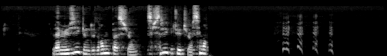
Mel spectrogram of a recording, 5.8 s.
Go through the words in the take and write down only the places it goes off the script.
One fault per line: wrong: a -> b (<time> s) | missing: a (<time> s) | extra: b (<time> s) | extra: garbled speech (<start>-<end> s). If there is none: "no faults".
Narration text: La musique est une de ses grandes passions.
missing: est (1.3 s)
missing: ses (1.4 s)
extra: garbled speech (2.2-3.1 s)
